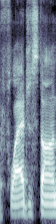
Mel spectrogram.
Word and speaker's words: phlogiston: Or maybe they could even navigate basically the phlogiston or phlogiston, as some people pronounce it, on their own.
